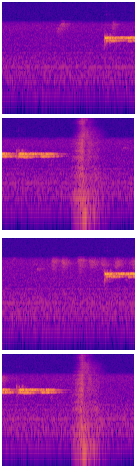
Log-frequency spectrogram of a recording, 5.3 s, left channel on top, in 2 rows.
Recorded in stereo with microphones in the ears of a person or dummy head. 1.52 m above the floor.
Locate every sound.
2.0 s an alarm: centre (ahead or behind), 5 m
4.0 s a whoosh: 15° left (ahead or behind), 5.5 m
